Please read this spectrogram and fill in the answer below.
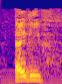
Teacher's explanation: ألف لا مد فيها لأنها تتألف من همزة مفتوحة ولام مكسورة وفاء ساكنة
